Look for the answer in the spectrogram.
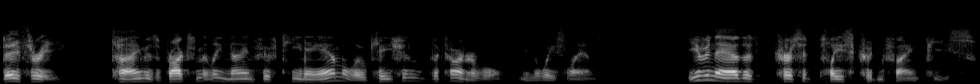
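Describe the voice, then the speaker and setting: A man narrating a dramatic reading of a story, steady storytelling with occasional stumbles. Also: medium pitch, moderate pace, no room sound. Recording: dull lo-fi amateur mic with soft music.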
